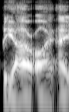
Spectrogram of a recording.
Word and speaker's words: Bria: Uh I always call it Brier because it's spelled B R I A, right?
